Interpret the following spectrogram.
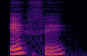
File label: alphabet f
